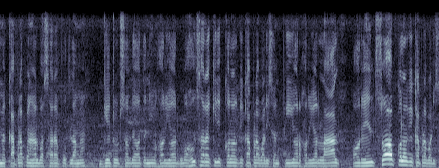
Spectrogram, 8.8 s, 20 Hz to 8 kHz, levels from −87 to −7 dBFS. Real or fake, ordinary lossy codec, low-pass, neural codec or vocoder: real; none; 7.2 kHz; none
